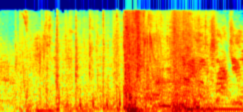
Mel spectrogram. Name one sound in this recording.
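Gunfire blasts in a video game.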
